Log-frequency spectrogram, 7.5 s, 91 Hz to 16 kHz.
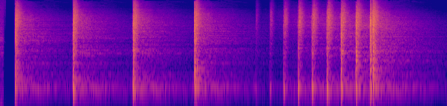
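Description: Dry, short hits on a 14 by 6.5 inch DW maple snare drum muffled with tape, damped ring, first four spaced single strokes, then a quicker run of evenly spaced hits.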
